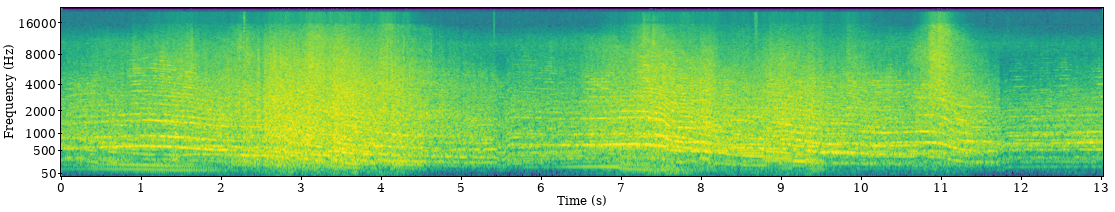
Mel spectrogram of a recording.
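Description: Race cars from the F1 23 video game at Jeddah during a league race, engines whining and shifting pitch as cars run in a safety car queue, steady and loud throughout with no talk.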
